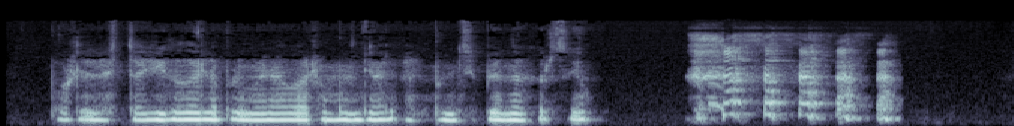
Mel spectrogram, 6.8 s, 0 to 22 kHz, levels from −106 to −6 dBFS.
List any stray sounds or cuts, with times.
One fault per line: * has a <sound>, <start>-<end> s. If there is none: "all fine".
* has a laugh, 4.6-6.0 s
